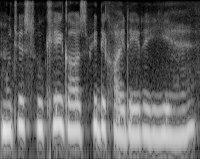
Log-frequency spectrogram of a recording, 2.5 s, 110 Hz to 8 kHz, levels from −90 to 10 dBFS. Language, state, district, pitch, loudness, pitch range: Hindi, Arunachal Pradesh, Lower Dibang Valley, 240 Hz, -13 LUFS, 215-260 Hz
